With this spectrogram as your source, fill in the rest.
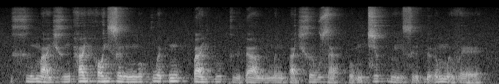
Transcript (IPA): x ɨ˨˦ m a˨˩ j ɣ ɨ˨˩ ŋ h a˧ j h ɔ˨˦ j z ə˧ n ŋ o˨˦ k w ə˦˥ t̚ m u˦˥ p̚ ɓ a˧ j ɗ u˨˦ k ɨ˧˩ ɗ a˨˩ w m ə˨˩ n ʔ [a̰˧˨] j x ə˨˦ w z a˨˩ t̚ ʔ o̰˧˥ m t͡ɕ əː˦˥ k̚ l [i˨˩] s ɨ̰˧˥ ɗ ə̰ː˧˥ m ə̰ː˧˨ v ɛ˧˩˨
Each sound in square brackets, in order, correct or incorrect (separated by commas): correct, correct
